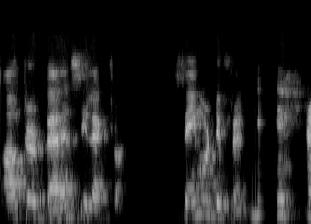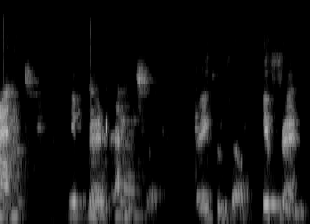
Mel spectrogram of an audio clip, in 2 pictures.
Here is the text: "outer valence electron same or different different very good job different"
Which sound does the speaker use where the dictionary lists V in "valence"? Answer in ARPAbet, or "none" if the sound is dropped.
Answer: B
